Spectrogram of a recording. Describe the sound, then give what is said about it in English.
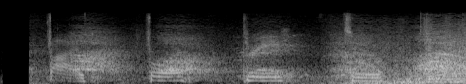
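A large crowd at the Falcon Heavy rocket launch cheers and shouts continuously, loud overlapping voices rising in repeated surges of excited yelling over a steady roar of noise. “The crowds were crazy. It was like almost like a rock and roll concert.”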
